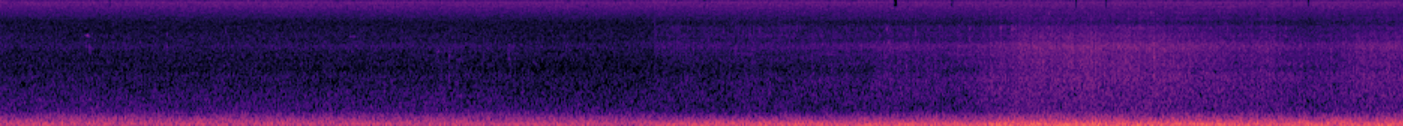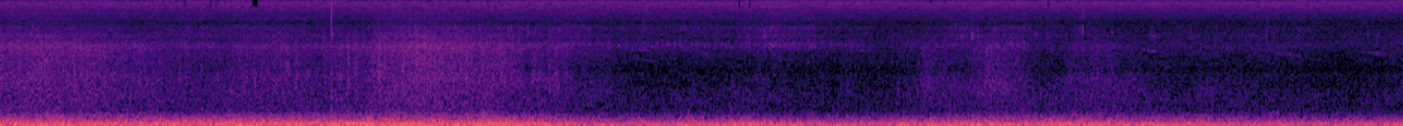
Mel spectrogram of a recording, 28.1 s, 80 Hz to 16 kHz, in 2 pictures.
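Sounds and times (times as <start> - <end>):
wind buffeting microphone: 6.3 - 28.0.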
